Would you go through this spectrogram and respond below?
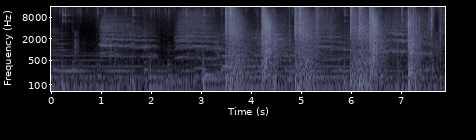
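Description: Chain shotgun blasts from a space-western video game, coming as several loud, sharp bursts in the second half, each ringing out over an ongoing bed of game music and ambience.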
